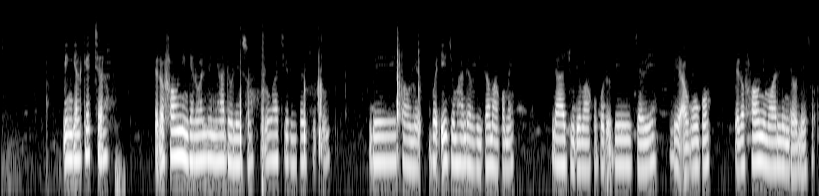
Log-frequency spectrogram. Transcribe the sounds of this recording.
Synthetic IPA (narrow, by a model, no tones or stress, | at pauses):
ɓiŋɡɛlkɛt͡ʃːɛl | ɓɛ̰ɗɔ̰fawniŋɡɛlwalːinihadɔwlɛsɔɔ̰ɗɔwatʰiɾiɡalt͡ʃuɗːum | bɛfawnɛboɗed͡ʒumhandɛɾːiɡamakɔmaj | ndad͡ʒuːɗɛmakɔbɔɗɔ̰bɛd͡ʒawɛ | bɛʔa̰ɡɔɡɔ | ɓɛɗɔfawnimawalːinidɔwlɛsɔ̰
